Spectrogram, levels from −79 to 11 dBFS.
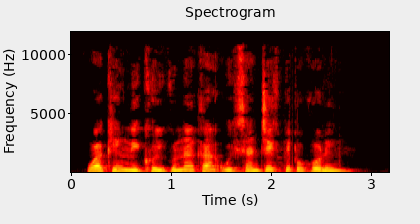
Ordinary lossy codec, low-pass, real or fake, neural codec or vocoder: AAC, 48 kbps; 10.8 kHz; real; none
